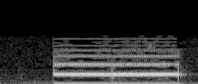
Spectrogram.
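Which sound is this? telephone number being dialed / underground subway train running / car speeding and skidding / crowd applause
telephone number being dialed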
